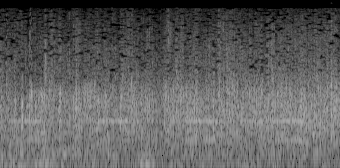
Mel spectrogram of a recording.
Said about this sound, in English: The applause was loud, but not as loud as it might have been. Last night, Ursula von der Leyen became the first woman to be appointed president of the European Commission, after a secret ballot by members of Europe's Parliament.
